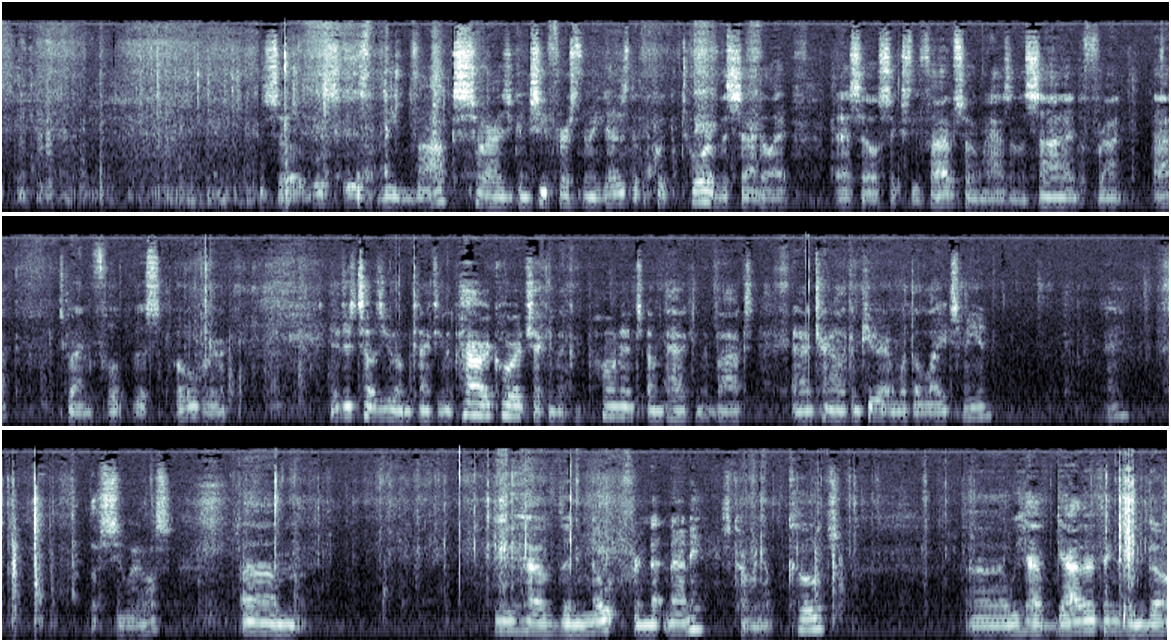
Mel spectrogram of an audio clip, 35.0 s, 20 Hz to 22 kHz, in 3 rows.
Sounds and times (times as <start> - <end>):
Inside, small room: 0.0 - 34.9
Speech: 2.6 - 14.0, 15.0 - 21.6, 24.2 - 25.0, 25.7 - 26.4, 28.2 - 31.8, 33.0 - 34.9.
